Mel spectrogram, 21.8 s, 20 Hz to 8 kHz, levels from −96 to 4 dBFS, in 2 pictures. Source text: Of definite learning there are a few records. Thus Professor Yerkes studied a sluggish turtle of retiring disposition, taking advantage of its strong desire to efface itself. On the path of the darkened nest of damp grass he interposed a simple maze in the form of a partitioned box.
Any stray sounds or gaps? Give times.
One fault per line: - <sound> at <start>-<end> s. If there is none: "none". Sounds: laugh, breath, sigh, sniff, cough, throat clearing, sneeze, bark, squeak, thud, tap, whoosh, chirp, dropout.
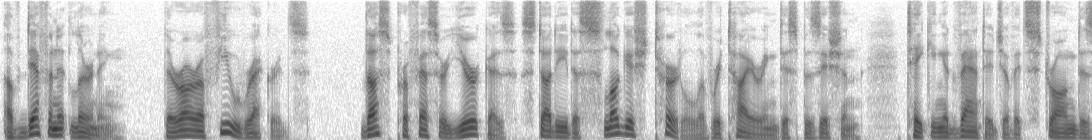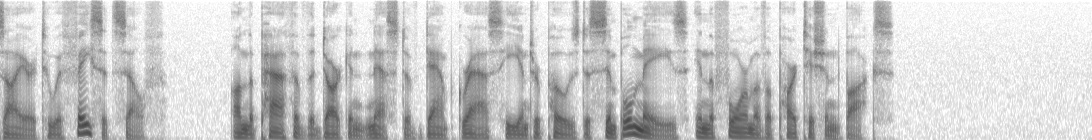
none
